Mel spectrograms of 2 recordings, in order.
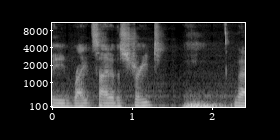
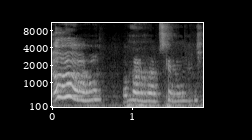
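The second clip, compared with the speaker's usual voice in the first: very high, swooning faint voice. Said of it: "he does, like, this, this fainting".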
